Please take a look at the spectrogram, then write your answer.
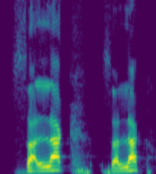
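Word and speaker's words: סלח: Ahora bien, la palabra perdón es la palabra hebrea en el Antiguo Testamento, salak con K de kilo y J al último, acento en la A, con ese salak.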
